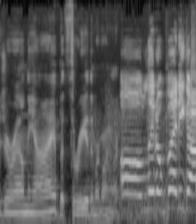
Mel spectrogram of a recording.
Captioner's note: whooshing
